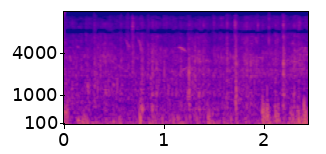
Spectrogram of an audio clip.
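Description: Hoofbeats of a racehorse galloping on a damp sand track: a quick, uneven run of dull thuds as it passes.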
